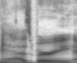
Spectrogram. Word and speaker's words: Asbury: Ashbury? – Asbury. – I never say his name. – Ashbury. – Right. I put that H in it.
